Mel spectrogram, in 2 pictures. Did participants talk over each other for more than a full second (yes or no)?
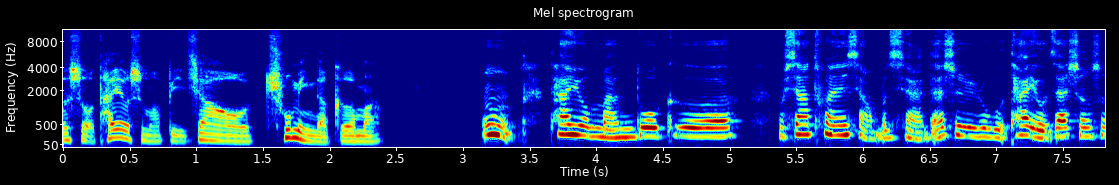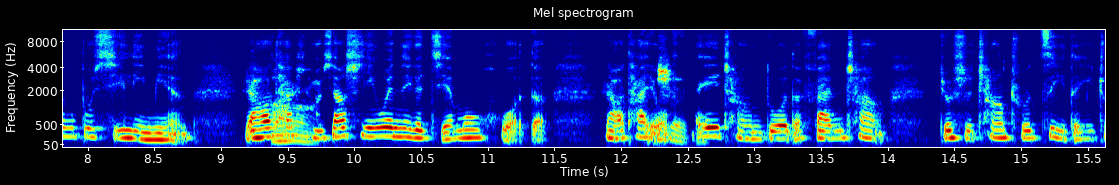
no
